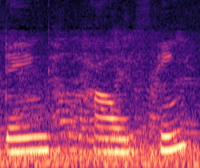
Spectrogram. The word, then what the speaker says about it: Deng Xiaoping: After Mao passed, the new chairman, Deng Xiaoping, is that how you say it? – Yeah.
